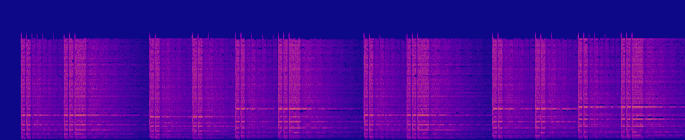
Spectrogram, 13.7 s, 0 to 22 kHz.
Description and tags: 140 BPM Stutter Chords
Trance, EDM, Chords, Electric, Sample, Dance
